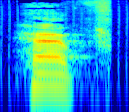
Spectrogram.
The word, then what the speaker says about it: half: Example हैव, HALF, हैव, यहाँ पर HA और F का प्रोनाउंसिएशन हो रहा है बट L का उच्चारण नहीं हो रहा है.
